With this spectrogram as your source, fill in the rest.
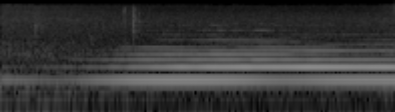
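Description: A chord played on a reversed wine glass sample instrument swells in, with sustained glassy tones stacking and growing louder, alone and quite close.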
